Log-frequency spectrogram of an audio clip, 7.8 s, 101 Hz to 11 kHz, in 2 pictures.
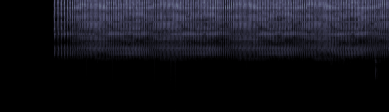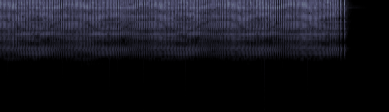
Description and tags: Angel Fly Fish Reel Medium Wind 1
Hardy Angel Fly Fishing Reel winding in line medium speed
clicking, fishing, fly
